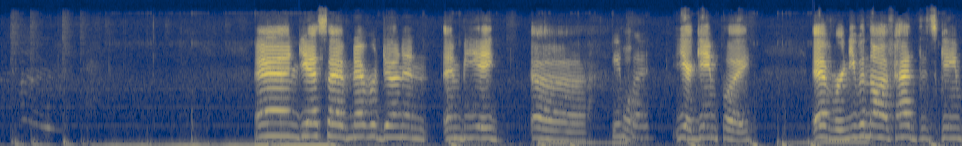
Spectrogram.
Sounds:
speech

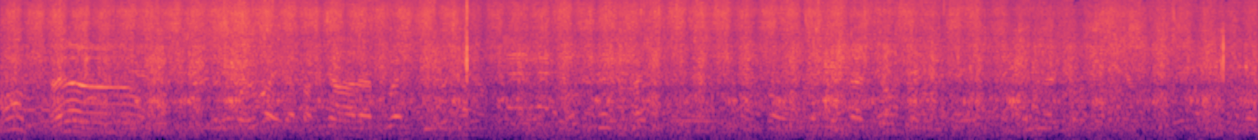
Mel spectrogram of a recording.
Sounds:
speech
engine

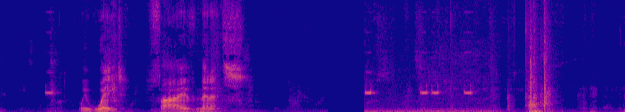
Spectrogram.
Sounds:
microwave oven
speech

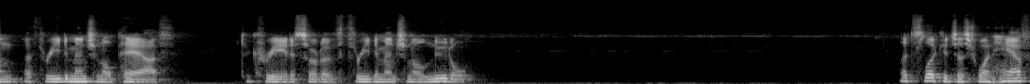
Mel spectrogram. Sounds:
speech

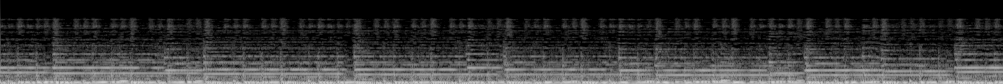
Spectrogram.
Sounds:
music

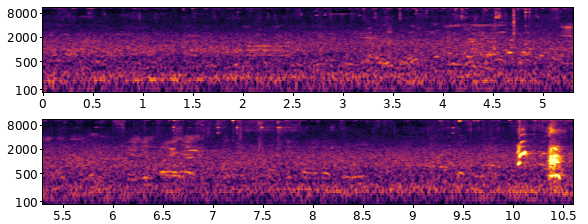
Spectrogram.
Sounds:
domestic animals
animal
bow-wow
speech
dog

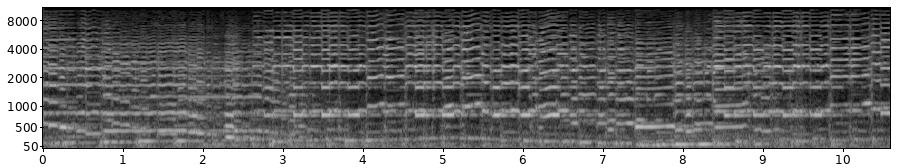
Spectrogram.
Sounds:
music
orchestra
fiddle
musical instrument

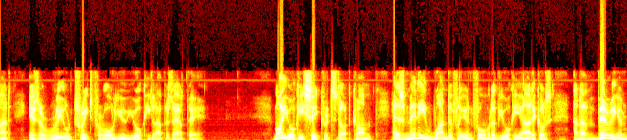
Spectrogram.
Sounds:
speech

